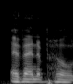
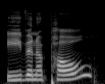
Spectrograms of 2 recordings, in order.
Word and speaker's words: Evenepoel: Not just the Europeans in trouble, but Evenepoel. I heard that a lot too. Evenepoel. Evenepoel. No, he's not a pole. He's not, definitely He's not even a pole.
